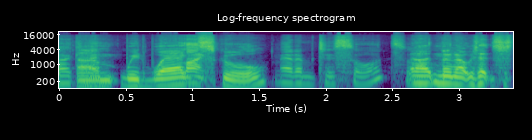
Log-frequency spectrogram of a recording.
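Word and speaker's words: Madame Tussauds: Madam Two Swords. No, no. Is that just the Royal Museum? I went to Madam Two Swords and I had nightmares for months afterwards about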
